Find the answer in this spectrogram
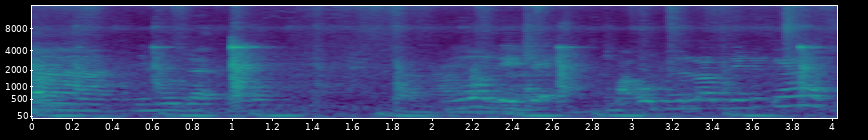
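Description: Metal utensils clinking against dishes and bowls during food preparation, several sharp ringing clinks a second or so apart, under background chatter.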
